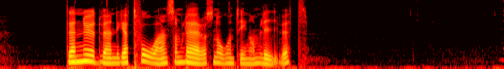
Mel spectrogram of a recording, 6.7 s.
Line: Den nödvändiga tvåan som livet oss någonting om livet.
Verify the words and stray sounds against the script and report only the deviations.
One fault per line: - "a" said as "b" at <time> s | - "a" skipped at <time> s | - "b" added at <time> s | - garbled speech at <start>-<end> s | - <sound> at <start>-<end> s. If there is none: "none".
- "livet" said as "lär" at 2.5 s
